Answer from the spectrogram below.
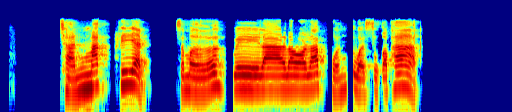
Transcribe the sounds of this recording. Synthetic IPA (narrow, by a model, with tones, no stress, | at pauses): t͡ɕʰa˦˥nma˦˥kʰːɾi˥˩ət̪̚ | sa˧mɤː˩˦weː˧laː˧ɾɔː˧ɾa˦˥pʰːo˩˦nt̪u˨˩ət̪̚su˨˩kʰa˧pʰaː˥˩p̚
